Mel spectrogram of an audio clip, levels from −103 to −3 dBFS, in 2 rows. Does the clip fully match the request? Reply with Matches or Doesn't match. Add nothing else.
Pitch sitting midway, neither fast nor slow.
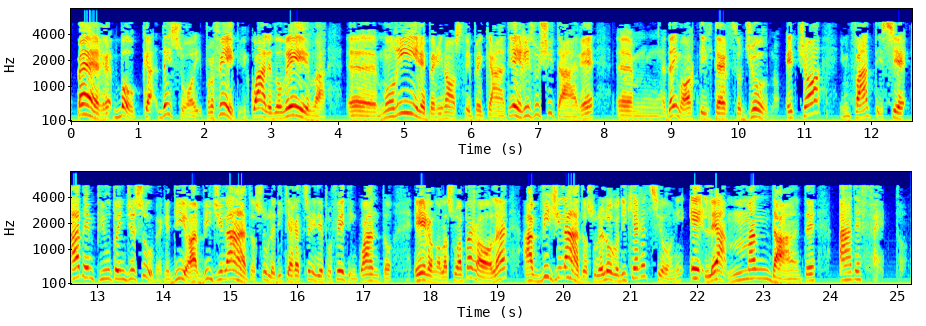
Matches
